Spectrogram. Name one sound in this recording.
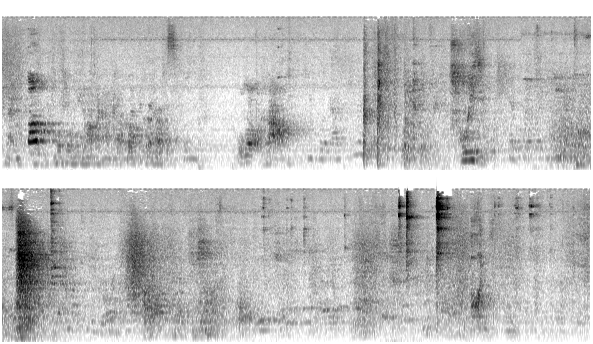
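A man talks to a dog.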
